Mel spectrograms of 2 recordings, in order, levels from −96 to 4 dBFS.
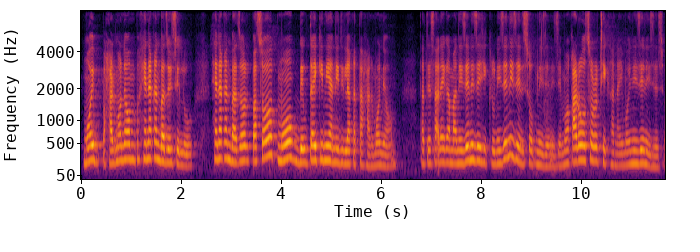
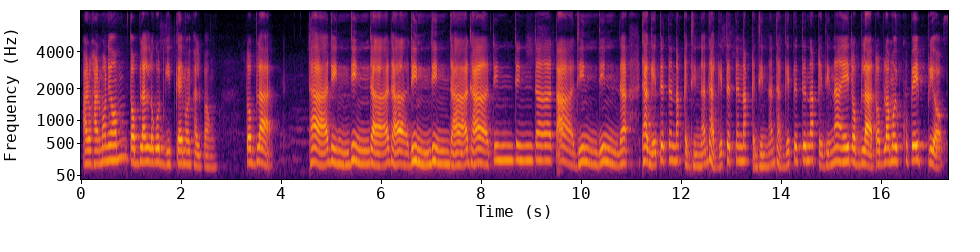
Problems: none marked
